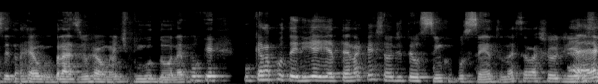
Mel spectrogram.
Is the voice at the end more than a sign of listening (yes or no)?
yes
